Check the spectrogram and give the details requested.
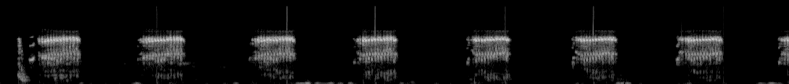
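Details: Barn owl at night, 10:46 PM on 25 February 2013, delivering a mouse: harsh hissing rasps, each about half a second long, repeated steadily roughly once a second against a silent background.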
